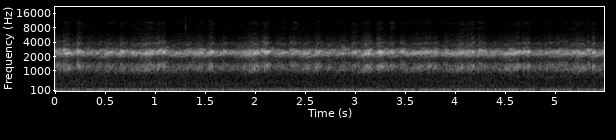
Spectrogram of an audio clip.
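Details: Pacific tree frogs at night in Richmond, British Columbia, Canada: a massed chorus of rapid, overlapping croaks that swells slightly in places, with a soft low hum in the background.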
